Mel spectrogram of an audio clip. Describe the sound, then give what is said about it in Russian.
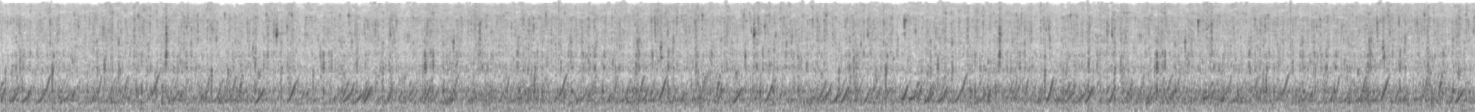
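Water pours steadily into a small saucepan, a continuous splashing rush that holds an even, fairly loud level for the whole stretch with no pauses and no one talking. “Тем временем в маленькую кастрюльку добавьте воду, сахар и еще можно лавровый лист.”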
